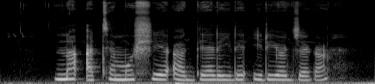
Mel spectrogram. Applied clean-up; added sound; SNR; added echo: none; Bird vocalization, bird call, bird song; 11 dB; none.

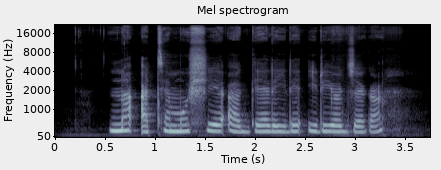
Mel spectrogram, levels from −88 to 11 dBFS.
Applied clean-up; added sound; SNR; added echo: none; none; none; none.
